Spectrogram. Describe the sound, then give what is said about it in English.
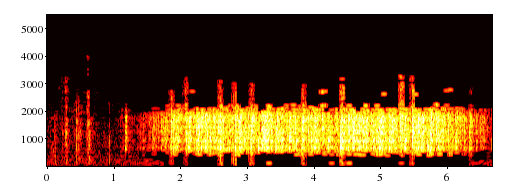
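A crowd applauding, played back from a tape recording: a few scattered claps at first, then a dense, steady wash of clapping that sounds thin and muffled, with no voices. “I have had a chance to record on this tape machine a crowd applauding.”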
